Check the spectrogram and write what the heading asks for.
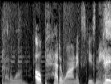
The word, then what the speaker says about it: Padawan: to this bold Jedi it's pronounced Padawan Oh Padawan excuse me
